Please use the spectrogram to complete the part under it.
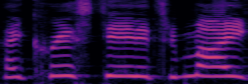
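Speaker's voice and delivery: put-on New York lady voice. Mocking how another guy phoned Kristen to apologize, in a mock New York woman voice. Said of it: "I don't know why I'm a fucking woman from New York".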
